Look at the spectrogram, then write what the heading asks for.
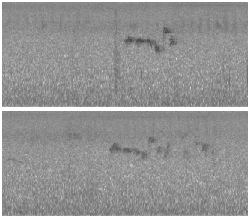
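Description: A small bird calling in two short bursts of chirps, about one and a half seconds in and again near five seconds, over a steady background hiss.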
